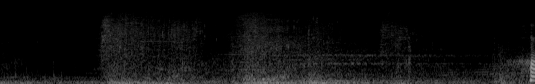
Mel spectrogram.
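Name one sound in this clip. A heavy blade slashes and strikes.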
